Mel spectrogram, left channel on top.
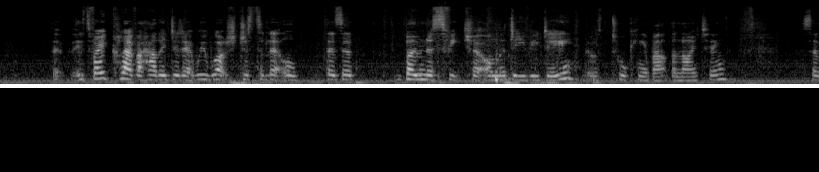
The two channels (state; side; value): silent; right; digital silence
